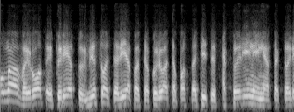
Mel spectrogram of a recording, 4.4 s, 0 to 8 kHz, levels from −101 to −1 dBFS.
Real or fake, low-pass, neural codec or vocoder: fake; 7.2 kHz; codec, 24 kHz, 6 kbps, HILCodec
